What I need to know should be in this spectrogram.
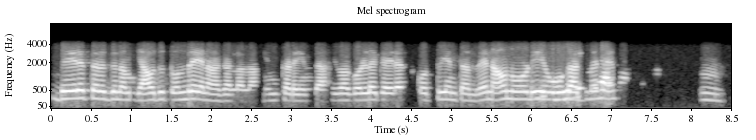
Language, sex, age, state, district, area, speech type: Kannada, female, 30-45, Karnataka, Chitradurga, rural, conversation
